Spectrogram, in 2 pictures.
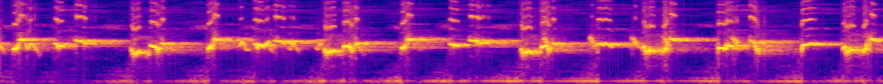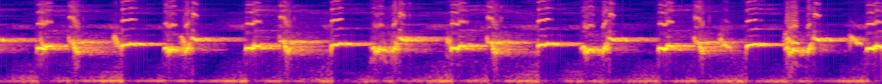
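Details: Yellow-vented bulbul in full voice, recorded as a call to bring other bulbuls answering: continuous gurgling whistled phrases of quick up-and-down notes, bright and busy, over a steady faint low hum.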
